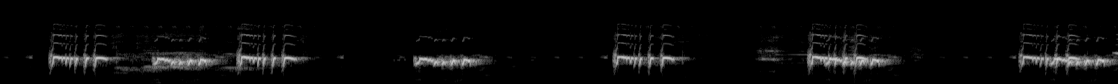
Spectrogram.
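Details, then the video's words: Local Zebra dove sings eagerly to invite other doves to join in. Six phrases of quick, stuttering cooing with a trilled ending, repeated about every two seconds. "perkutut lokal gacor suara MENGGODA apapun jenisnya 5 detik nyaut."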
